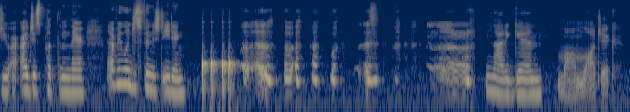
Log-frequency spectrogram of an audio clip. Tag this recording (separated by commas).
Speech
